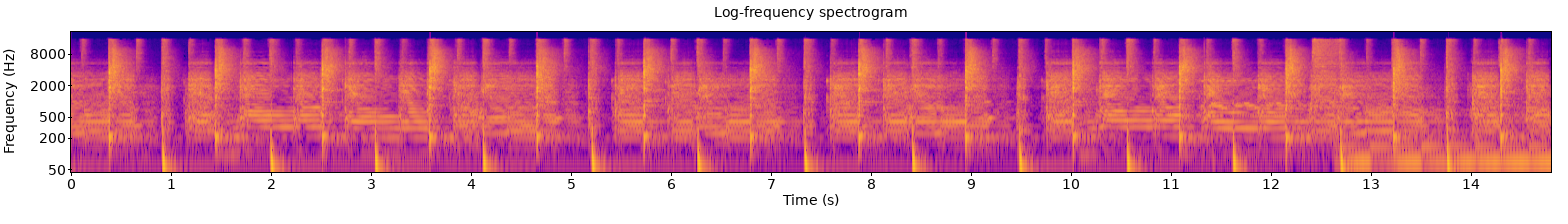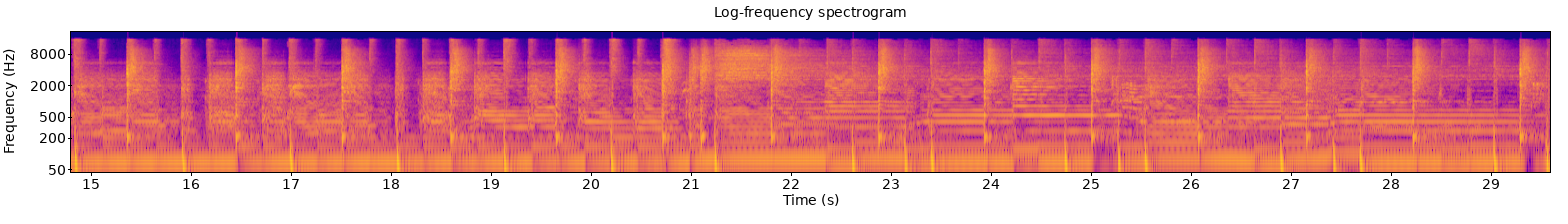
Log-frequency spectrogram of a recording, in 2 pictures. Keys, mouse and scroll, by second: 1.8 click, 3.3 click, 4.9 click, 6.8 click, 7.7 click, 8.3 shift+o, 10.7 click, 12.5 click, 14.3 click, 14.8 shift+o, 17.4 click, 19.3 click, 20.4 click, 20.8 right click, 22.2 click, 23.2 click, 23.7 shift+o, 25.7 click, 26.7 click, 27.3 shift+o.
